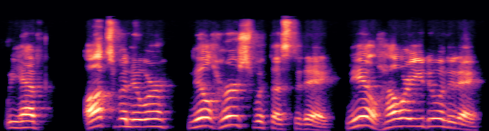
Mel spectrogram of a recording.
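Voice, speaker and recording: A man's voice: high voice, animated, moderate pace, darkish tone. Upbeat male podcast host. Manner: upbeat, enthusiastic. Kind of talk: casual interview hosting.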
